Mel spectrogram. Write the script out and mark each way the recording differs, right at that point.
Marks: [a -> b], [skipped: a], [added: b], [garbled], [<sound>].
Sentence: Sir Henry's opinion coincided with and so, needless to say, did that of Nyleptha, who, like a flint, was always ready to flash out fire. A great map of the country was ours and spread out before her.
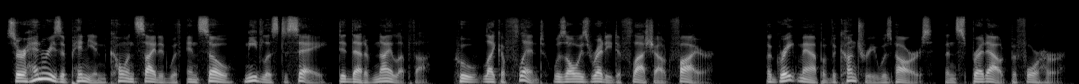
Sir Henry's opinion coincided with and so, needless to say, did that of Nyleptha, who, like a flint, was always ready to flash out fire. A great map of the country was ours and spread out before her.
